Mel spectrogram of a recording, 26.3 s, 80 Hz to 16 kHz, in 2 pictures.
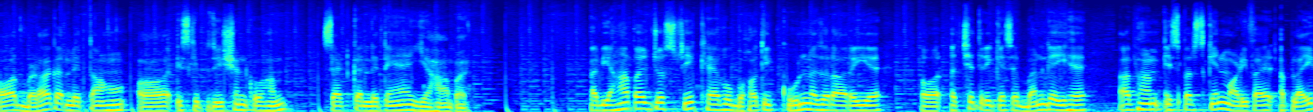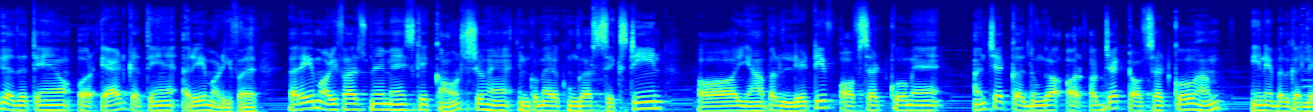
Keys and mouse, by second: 0.1 click, 0.6 shift+click, 0.7 z, 1.4 g, 3.7 click, 4.7 shift+click, 5.0 middle click, 5.3 z, 5.9 Tab, 6.5 shift+middle click, 6.7 middle click, 7.4 shift+middle click, 7.6 middle drag, 8.2 shift+middle click, 8.5 middle drag, 11.8 ctrl+a, 12.5-14.3 drag, 15.5-19.7 drag, 20.9 click, 21.8 click, 23.5 click, 25.5 click.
